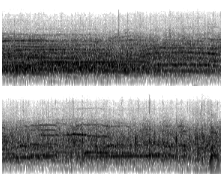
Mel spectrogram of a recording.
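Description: A large Libertarian convention crowd applauds and cheers loudly and steadily, dense clapping mixed with whoops and shouting voices throughout, no pause in the roar.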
